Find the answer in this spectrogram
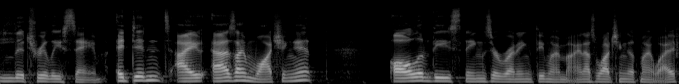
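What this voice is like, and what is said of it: Usual voice. Nothing is said of it.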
